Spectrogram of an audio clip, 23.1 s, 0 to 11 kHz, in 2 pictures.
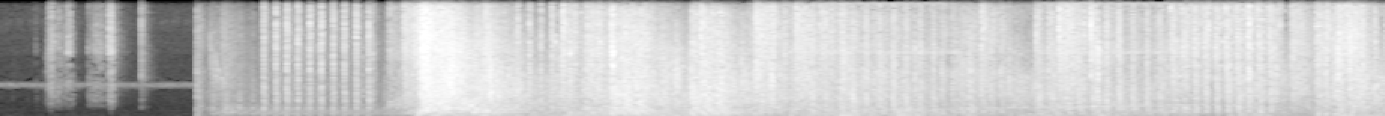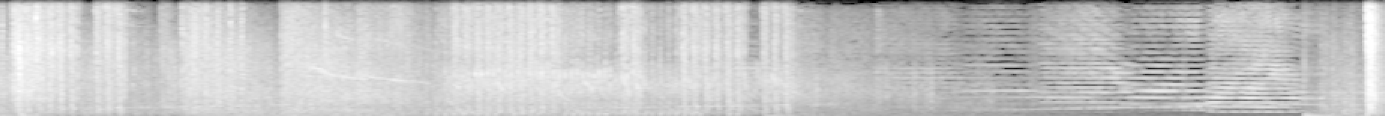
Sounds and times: crickets 0.0 - 2.4
machine gun 1.6 - 18.4
explosions 3.2 - 9.8
explosions 10.5 - 15.6
helicopter 14.7 - 18.4
sirens 16.4 - 23.0
explosions 22.4 - 23.0

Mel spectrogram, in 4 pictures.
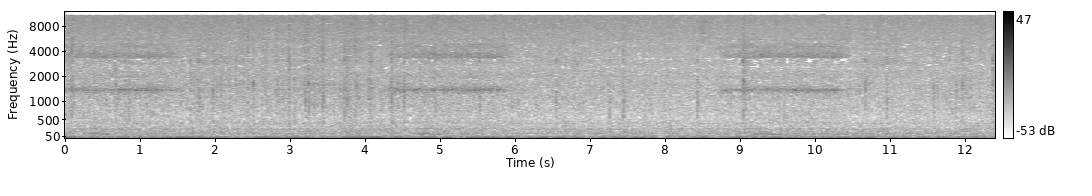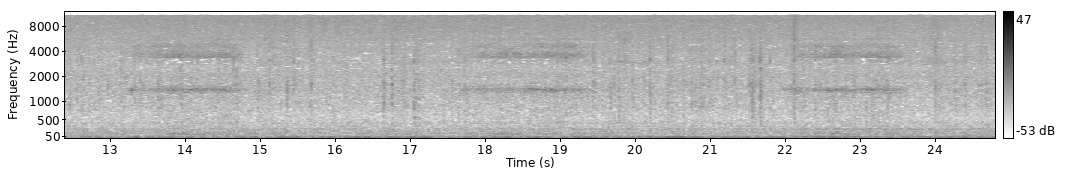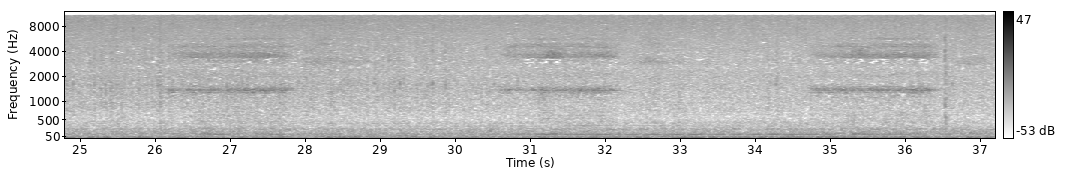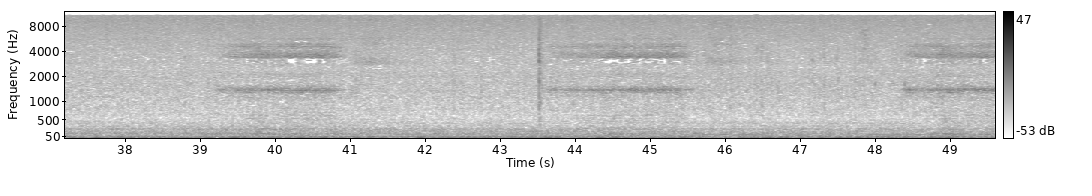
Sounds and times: breath 0.0 - 6.0
breath 8.7 - 11.2
breath 13.2 - 15.4
breath 16.7 - 20.5
breath 21.6 - 25.4
breath 26.1 - 29.2
breath 30.6 - 33.0
breath 34.7 - 37.2
breath 39.2 - 41.6
breath 43.5 - 46.3
breath 48.4 - 49.6

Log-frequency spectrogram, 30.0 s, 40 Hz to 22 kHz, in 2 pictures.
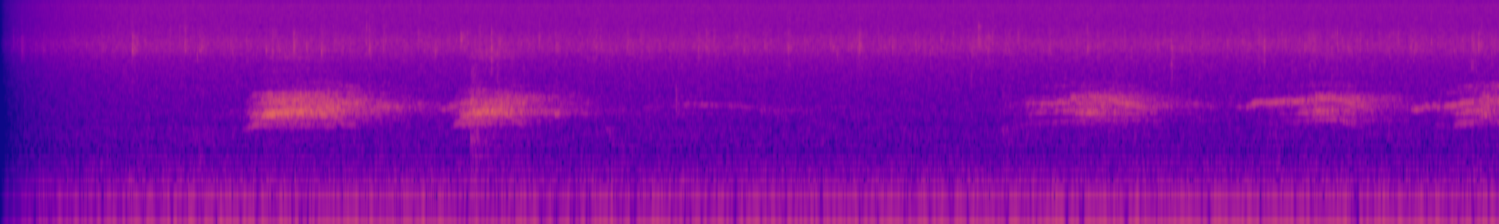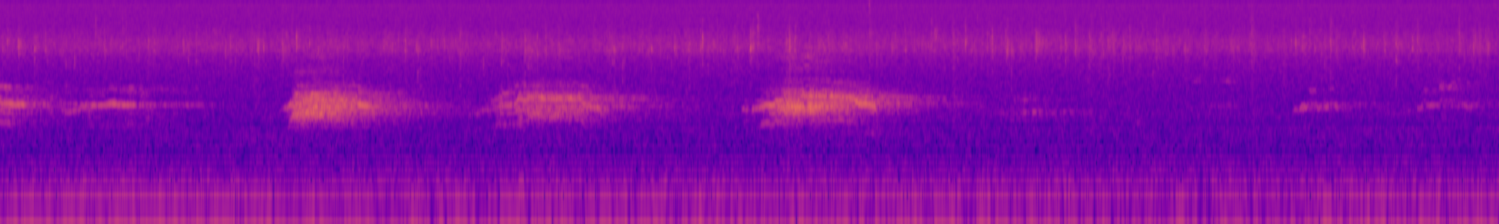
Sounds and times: rain 0.0 - 29.9
fox 2.4 - 7.5
fox 10.0 - 17.1

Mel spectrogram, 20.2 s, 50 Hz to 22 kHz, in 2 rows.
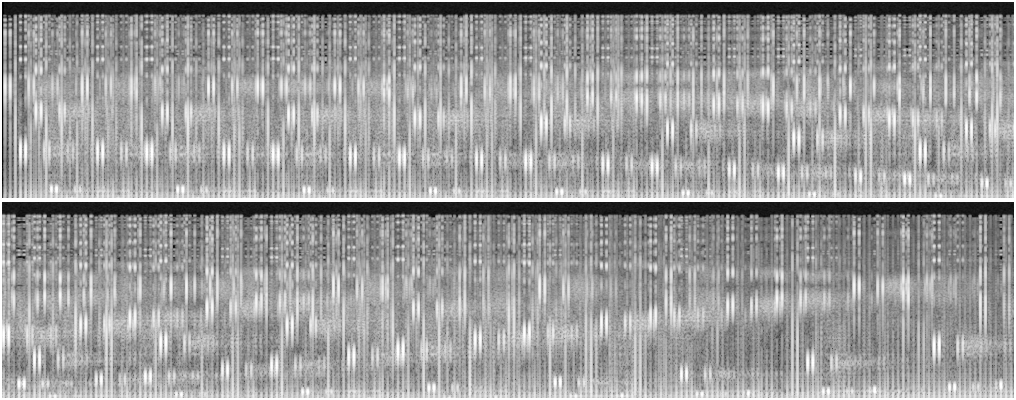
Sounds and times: Squelch 0.1 - 20.2

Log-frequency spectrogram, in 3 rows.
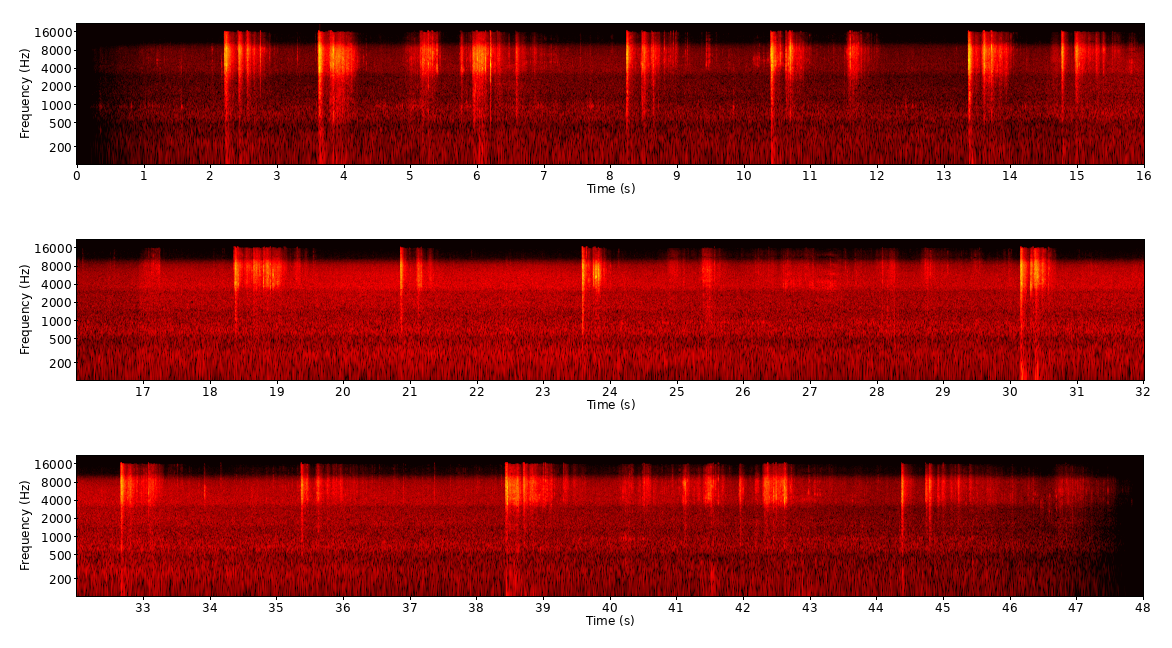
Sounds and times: breeze 0.2 - 47.6
Pine cones dropping and landing on a bed of pine needles 1.0 - 12.5
Pine cones dropping and landing on a bed of pine needles 13.4 - 16.0
Pine cones dropping and landing on a bed of pine needles 18.3 - 19.5
Pine cones dropping and landing on a bed of pine needles 20.8 - 21.6
Pine cones dropping and landing on a bed of pine needles 23.5 - 30.8
Pine cones dropping and landing on a bed of pine needles 32.6 - 47.5

